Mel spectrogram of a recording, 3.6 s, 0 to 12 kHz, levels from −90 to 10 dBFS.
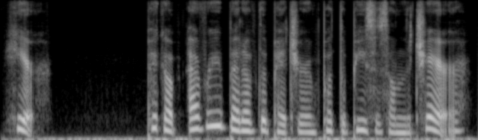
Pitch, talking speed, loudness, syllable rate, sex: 240 Hz, 250 wpm, -19 LUFS, 7.6 syllables/s, female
